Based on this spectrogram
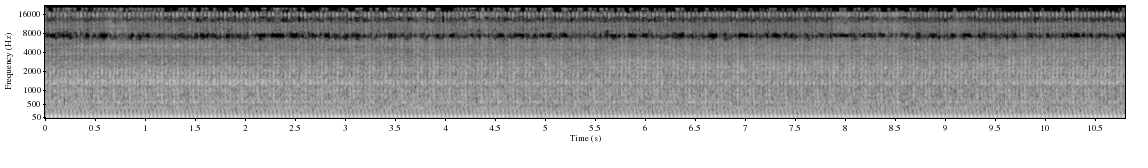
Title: W205 OM651. Strange noise from the front (COLD START) 220CDI #w205 #OM651 #mercedes #220CDI #CDI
